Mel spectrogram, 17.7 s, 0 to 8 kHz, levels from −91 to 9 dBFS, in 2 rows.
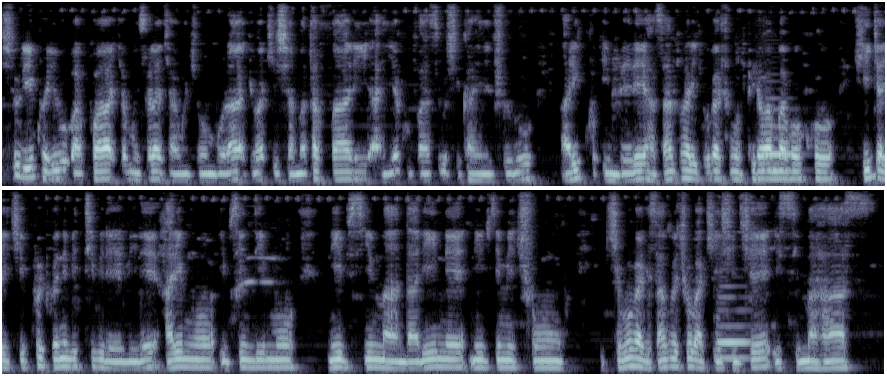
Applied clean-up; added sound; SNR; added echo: none; Wind instrument, woodwind instrument; 3 dB; reverberation time 0.4 s.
